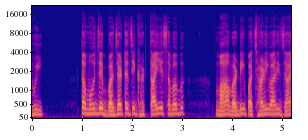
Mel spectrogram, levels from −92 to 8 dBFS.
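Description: No technical faults can be heard anywhere in the recording, so there is nothing to describe in time order.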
